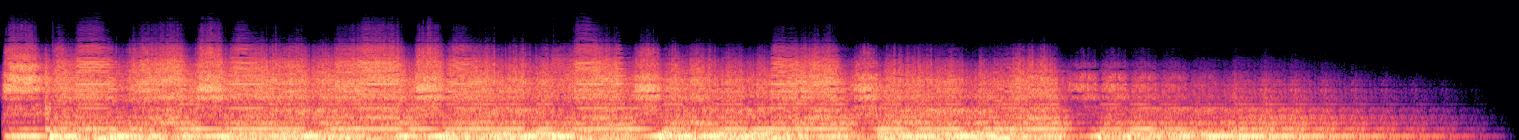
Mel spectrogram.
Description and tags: alot of processing went into this one. different sounds layered, individually processed then as a whole.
